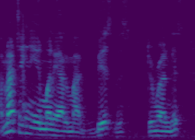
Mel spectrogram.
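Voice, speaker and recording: Speaking very fast with an American accent, a man sounds animated, his intonation lively. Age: 60s. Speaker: mayoral candidate hosting a live Q&A show. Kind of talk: campaign livestream address. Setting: live Facebook video stream.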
